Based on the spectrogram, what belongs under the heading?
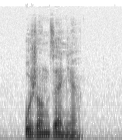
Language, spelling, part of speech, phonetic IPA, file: Polish, urządzenie, noun, [ˌuʒɔ̃nˈd͡zɛ̃ɲɛ], Pl-urządzenie.ogg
